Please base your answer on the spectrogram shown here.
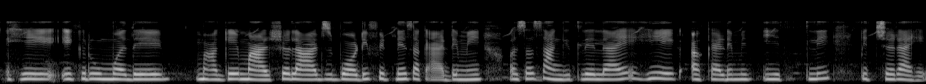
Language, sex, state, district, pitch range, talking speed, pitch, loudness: Marathi, female, Maharashtra, Nagpur, 235-255 Hz, 115 wpm, 245 Hz, -25 LUFS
